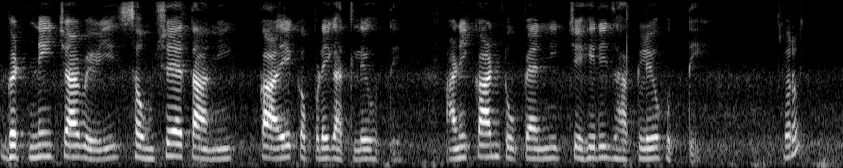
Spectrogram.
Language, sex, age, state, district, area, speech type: Marathi, female, 45-60, Maharashtra, Mumbai Suburban, urban, read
